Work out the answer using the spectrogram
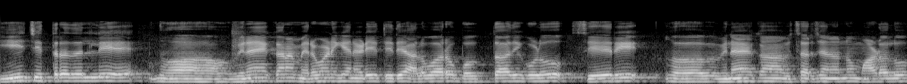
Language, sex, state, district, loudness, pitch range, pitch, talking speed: Kannada, male, Karnataka, Shimoga, -14 LUFS, 135-155 Hz, 145 Hz, 85 wpm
